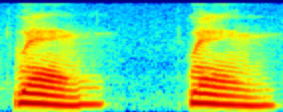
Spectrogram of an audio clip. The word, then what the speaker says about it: wrong: 请留意 W 是不发音的。 Wrong，wrong。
